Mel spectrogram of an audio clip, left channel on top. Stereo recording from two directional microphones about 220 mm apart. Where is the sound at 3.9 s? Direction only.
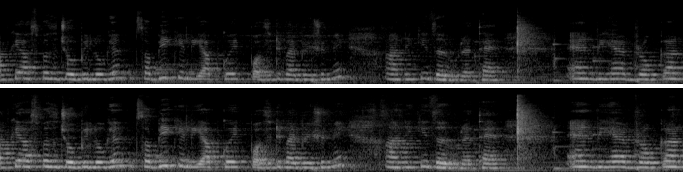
40° left (ahead or behind).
